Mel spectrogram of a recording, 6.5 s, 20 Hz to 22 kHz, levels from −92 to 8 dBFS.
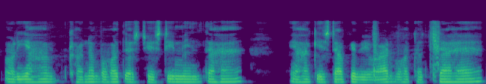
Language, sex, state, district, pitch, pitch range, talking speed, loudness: Hindi, male, Bihar, Muzaffarpur, 130 Hz, 125-135 Hz, 150 wpm, -23 LUFS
